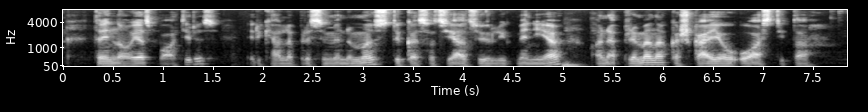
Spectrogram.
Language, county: Lithuanian, Vilnius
